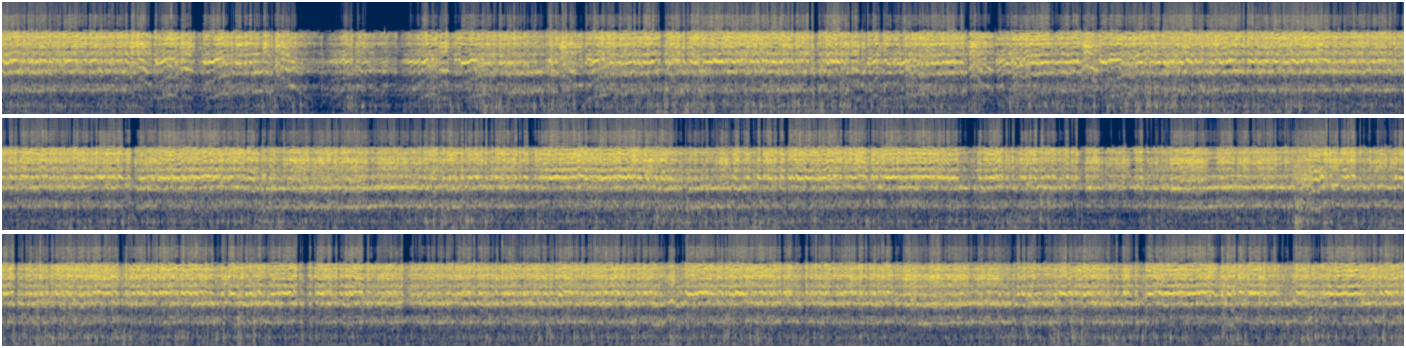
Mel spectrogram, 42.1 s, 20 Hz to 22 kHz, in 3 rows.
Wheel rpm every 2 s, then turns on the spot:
220, 120, 150, 210, 180, 180, 230, 230, 220, 230, 220, 220, 230, 230, 230, 230, 230, 230, 230, 230, 230.
none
